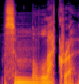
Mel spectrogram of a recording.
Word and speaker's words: simulacra: I can never get this word pronounced pronounced right. Simul, sim, simulacra is right. Is I, I I was going to say that that's correct. – Simulacra, right? Okay.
